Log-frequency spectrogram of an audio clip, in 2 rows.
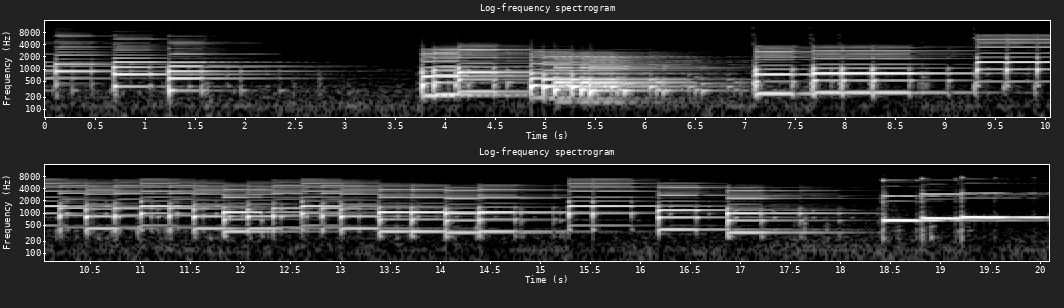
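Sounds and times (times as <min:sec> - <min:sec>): keyboard playing plucked melody: 0:00.0 - 0:02.9, 0:03.8 - 0:20.0.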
